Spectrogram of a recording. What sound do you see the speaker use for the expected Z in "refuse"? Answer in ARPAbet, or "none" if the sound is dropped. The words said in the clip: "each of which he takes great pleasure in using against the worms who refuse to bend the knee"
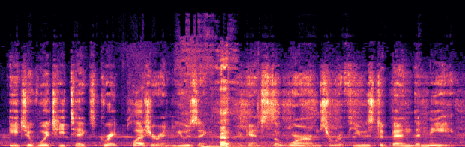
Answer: Z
